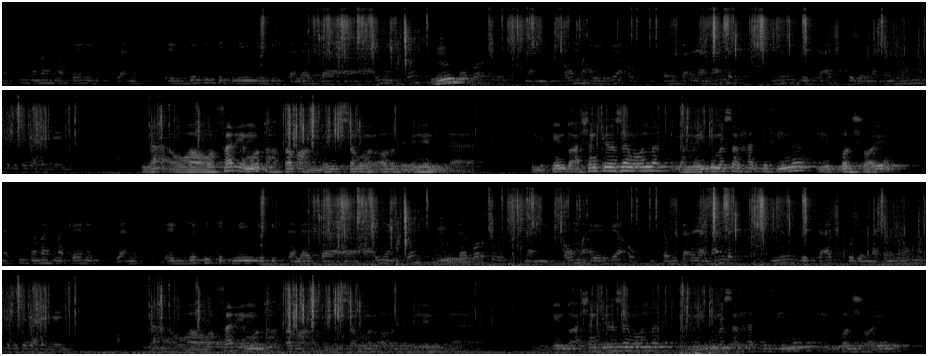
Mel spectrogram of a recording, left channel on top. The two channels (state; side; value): normal; both; correlation 0.76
